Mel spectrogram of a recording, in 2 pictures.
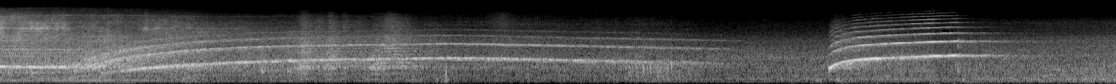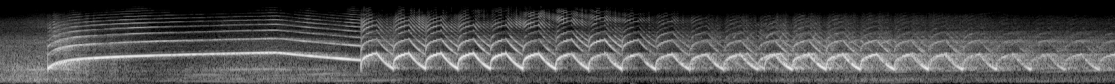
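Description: Emergency vehicle sirens: a siren wail rising and then slowly falling as the fire engine pulls away, then the paramedic squad's siren giving two rising wails and switching to a fast yelp of about three to four cycles a second as it passes.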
